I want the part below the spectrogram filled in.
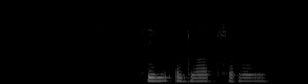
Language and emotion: Russian, neutral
